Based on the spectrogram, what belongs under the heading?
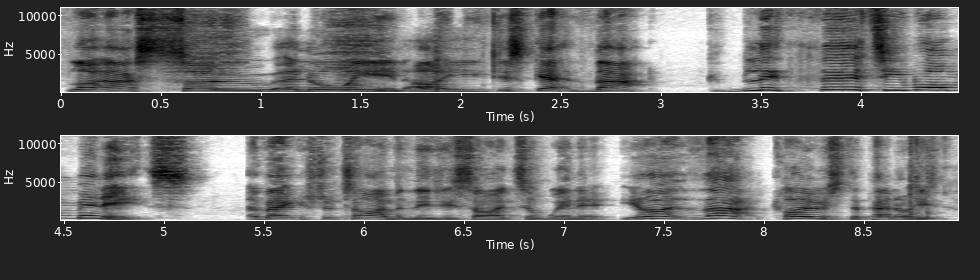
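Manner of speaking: real exasperation. Real, not acted. Fan annoyed by winner so close to penalties, real exasperation.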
